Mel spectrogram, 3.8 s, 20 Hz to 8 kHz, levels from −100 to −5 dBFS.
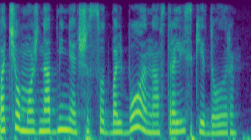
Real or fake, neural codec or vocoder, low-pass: real; none; 7.2 kHz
